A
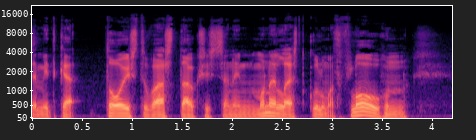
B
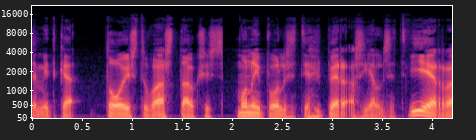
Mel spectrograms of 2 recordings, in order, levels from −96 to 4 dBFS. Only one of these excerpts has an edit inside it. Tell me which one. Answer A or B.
B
